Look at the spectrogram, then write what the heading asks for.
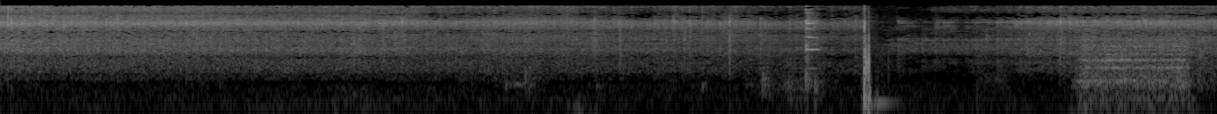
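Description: Cauliflower and potatoes frying in a steel kadai, a steady sizzle as ground masala paste goes into the hot oil, slowly dying down. Two sharp knocks come about eight seconds in.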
